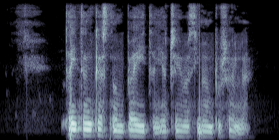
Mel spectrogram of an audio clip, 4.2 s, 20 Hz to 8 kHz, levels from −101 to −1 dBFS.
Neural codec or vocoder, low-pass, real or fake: vocoder, 44.1 kHz, 80 mel bands, Vocos; 7.2 kHz; fake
